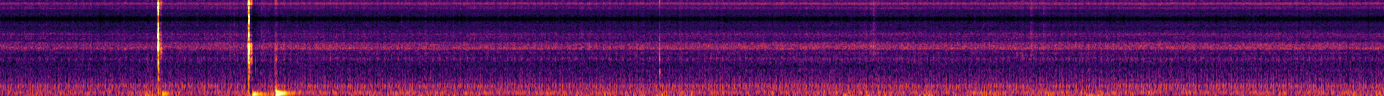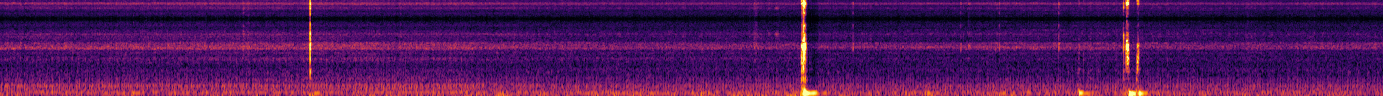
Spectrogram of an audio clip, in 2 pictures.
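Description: Off-road motorcycle engine running steadily while riding a rough dirt trail, with a few sharp knocks scattered through, the loudest about two-thirds of the way in.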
